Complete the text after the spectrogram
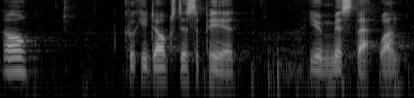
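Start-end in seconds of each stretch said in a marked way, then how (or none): none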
